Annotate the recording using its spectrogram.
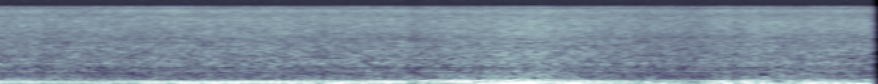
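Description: A low rumble with a faint drone that shifts slightly in pitch, a little louder in the middle.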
